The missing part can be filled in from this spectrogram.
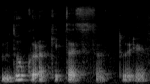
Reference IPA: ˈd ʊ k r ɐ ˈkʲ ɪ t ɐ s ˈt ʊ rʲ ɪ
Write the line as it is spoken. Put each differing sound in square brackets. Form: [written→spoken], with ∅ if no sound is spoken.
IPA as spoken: ˈd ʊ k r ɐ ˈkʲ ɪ t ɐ s ˈt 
